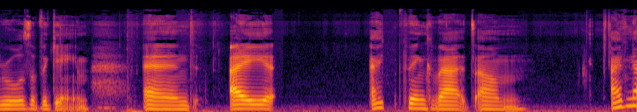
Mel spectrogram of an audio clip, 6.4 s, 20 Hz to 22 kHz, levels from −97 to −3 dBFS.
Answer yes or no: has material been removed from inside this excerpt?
yes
